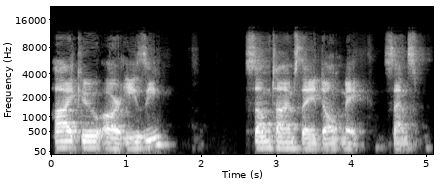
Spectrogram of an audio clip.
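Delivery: slow, each syllable separated; counted-out syllables. Shown as a demonstration. Teacher counting a haiku for the class, slow syllable-by-syllable delivery. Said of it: "We can count that out".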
